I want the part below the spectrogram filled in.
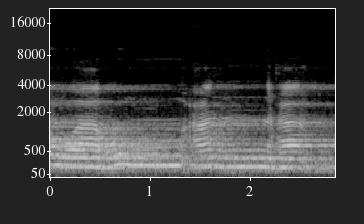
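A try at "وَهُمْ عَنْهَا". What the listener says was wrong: Wa hum anha. Jangan ditahan. Izhar syafawi. Wa hum anha langsung.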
